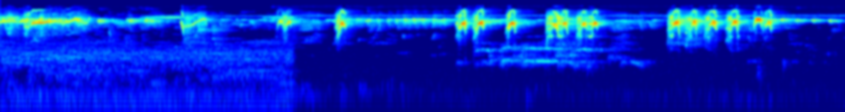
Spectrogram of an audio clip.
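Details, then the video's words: Blue-crowned hanging parrot calls from a trapping lure recording: sharp, very high-pitched tsit notes in quick clusters of two to four, separated by brief pauses, over a thin continuous high whine, with soft lower chatter early on. "Pelapis pikat"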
